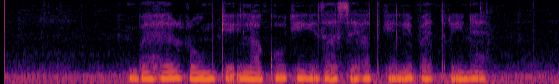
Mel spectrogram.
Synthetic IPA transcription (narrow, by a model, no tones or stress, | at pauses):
bɛɦəɾːoːmkḛʔɪlaːkõkijɪzasɪɦət̪keliebɛɦt̪əɾiːnɦɛ̃ː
